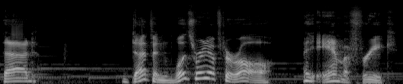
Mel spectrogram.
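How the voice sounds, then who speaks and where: A man's voice: medium pitch, huge pitch swings, measured pace, a bit bright, soft background music. A man voicing an earnest, guarded young woman in a visual novel, with a hesitant, confessional manner. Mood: confessing.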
